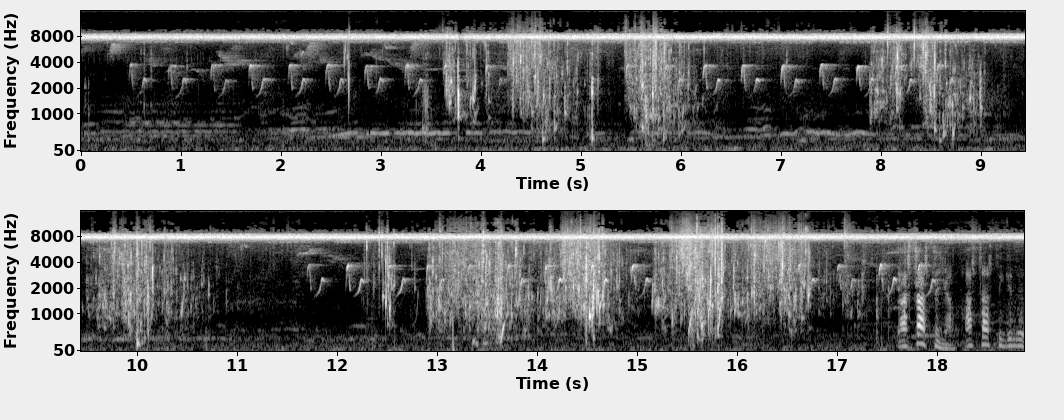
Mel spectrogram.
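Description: Mangrove creek ambience. An insect drones steadily at a high pitch, and a bird gives quick runs of chirps several times. Wet squelches and splashes sound in the mud and shallow water, most of them in the second half.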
